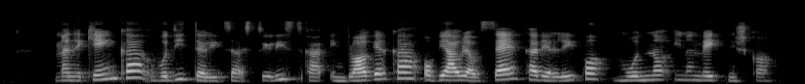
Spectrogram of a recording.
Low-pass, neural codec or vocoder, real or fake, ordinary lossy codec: none; codec, 16 kHz, 0.8 kbps, ZipCodec; fake; none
